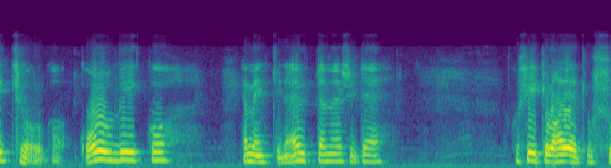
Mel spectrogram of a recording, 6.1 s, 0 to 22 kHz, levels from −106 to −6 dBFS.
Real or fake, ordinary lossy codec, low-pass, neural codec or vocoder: real; Opus, 24 kbps; 7.2 kHz; none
